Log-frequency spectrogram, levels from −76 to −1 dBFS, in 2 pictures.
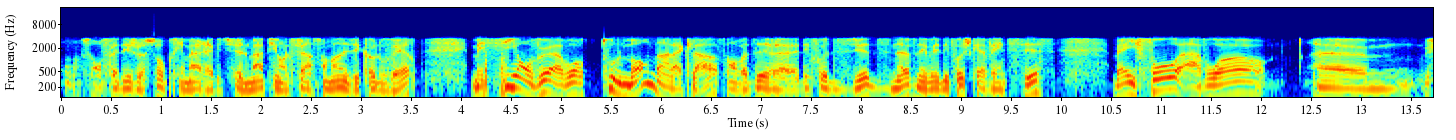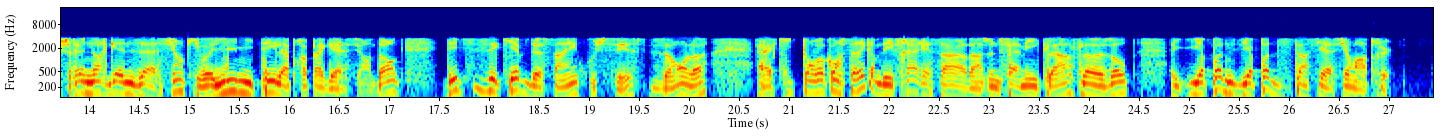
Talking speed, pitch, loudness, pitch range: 205 wpm, 115 Hz, -17 LUFS, 95-135 Hz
